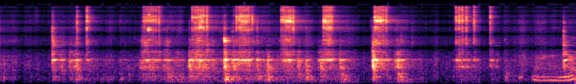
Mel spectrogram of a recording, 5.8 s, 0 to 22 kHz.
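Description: Ratchet wrench clicking in bursts during rear brake work on a 2007 Vauxhall Astra H, close and fairly loud, with short pauses between runs of rapid ratcheting.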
